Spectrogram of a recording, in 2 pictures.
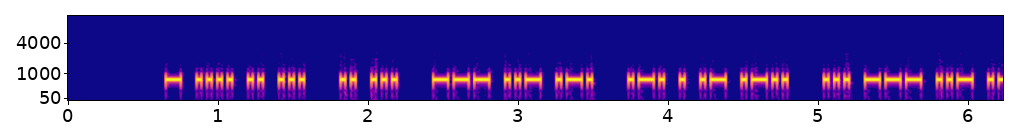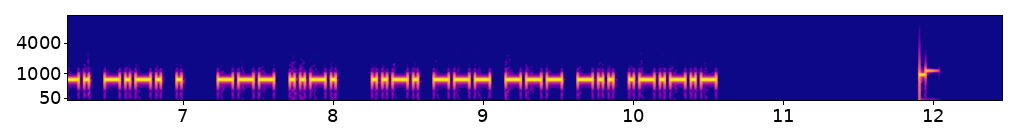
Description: Morse code, heard as a keyed tone, about 36 wpm, 700 Hz. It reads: THIS IS OUR REAL SOURCE OF FOOD.
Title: Sentences from Top 1000 Words - Review Part 5 - 35wpm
